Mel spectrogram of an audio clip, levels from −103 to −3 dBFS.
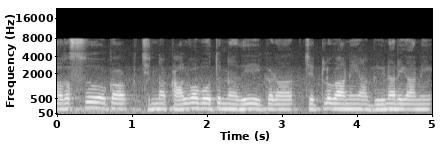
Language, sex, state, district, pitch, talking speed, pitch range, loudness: Telugu, male, Telangana, Nalgonda, 160 Hz, 155 wpm, 155-165 Hz, -15 LUFS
